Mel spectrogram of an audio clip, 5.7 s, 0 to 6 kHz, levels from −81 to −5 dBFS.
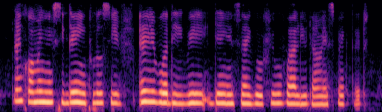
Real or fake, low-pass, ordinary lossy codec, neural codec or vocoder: fake; 5.4 kHz; none; codec, 16 kHz in and 24 kHz out, 1.1 kbps, FireRedTTS-2 codec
